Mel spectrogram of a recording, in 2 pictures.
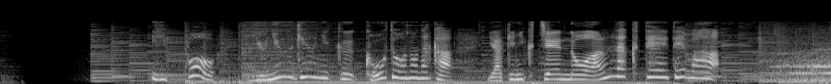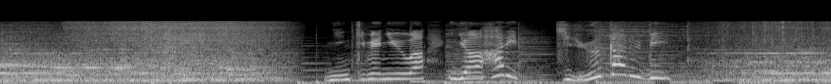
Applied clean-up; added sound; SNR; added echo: none; none; none; none.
